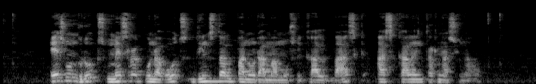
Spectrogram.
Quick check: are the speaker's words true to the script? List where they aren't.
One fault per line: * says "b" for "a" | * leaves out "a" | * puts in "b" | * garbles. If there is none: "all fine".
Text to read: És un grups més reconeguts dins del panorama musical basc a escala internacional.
all fine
